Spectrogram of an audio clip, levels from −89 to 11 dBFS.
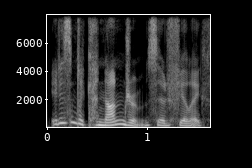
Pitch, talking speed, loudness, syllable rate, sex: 230 Hz, 220 wpm, -18 LUFS, 5.9 syllables/s, female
